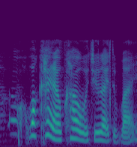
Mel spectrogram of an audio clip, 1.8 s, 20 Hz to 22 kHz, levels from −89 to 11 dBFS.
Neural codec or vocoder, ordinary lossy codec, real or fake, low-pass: none; none; real; 7.2 kHz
